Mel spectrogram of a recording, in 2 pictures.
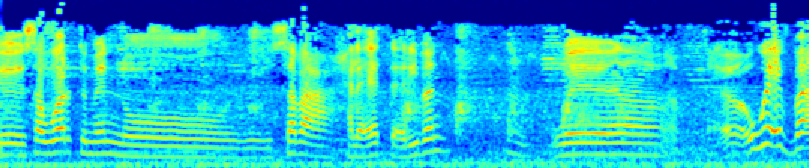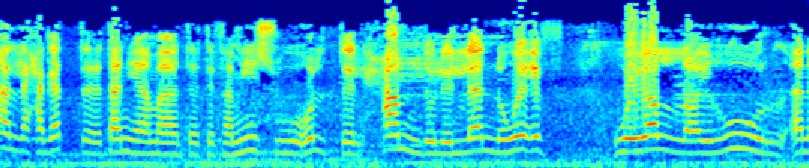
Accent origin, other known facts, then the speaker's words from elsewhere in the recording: Egypt; احنا لو كمصريين نبدأ كده يبقى عندنا ثقافة ان احنا ما نرميش القمامة بتاعتنا في اي حتة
